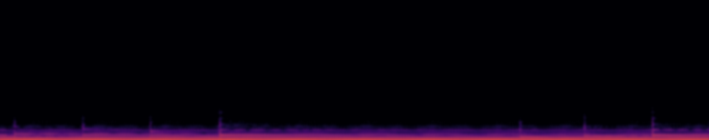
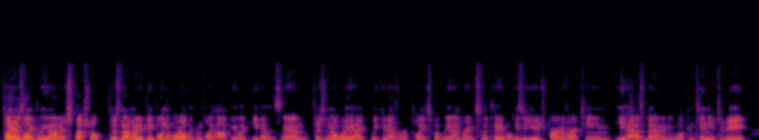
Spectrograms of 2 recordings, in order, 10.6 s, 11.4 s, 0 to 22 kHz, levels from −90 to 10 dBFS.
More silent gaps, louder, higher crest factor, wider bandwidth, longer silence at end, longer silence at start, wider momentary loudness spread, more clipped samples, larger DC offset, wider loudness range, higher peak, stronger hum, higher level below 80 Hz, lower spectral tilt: neither; second, -37 LUFS vs -31 LUFS; second, 10 dB vs 22 dB; second, 2.5 kHz vs 12 kHz; second, 0 s vs 0.25 s; about the same, 0 s vs 0.05 s; second, 2 LU vs 11 LU; neither; neither; second, 0 LU vs 5 LU; second, -26 dBFS vs -8 dBFS; neither; about the same, -74 dBFS vs -70 dBFS; first, -12 dB/octave vs -5.5 dB/octave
